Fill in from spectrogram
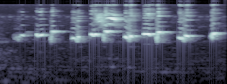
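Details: Sooty-headed bulbul in full gacor ropel song used as a tutor: steady run of loud, clear whistled notes, some rising, several with harsh buzzy overtones, about three per second.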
